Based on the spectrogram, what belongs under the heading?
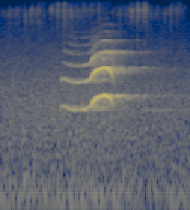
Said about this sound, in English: The correct answer, obviously, was Tawny Owl.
